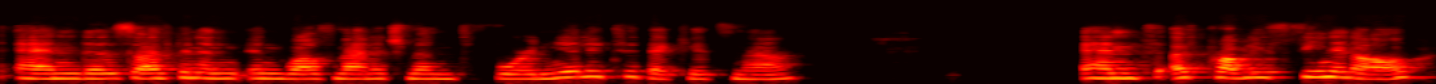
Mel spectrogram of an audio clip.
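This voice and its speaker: A woman's voice: mid-range voice, darkish tone, lo-fi sound. A woman in her forties from Austria, giving an earnest, encouraging financial talk as a guest on a video call. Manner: earnest, encouraging, measured explaining. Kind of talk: webinar presentation.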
